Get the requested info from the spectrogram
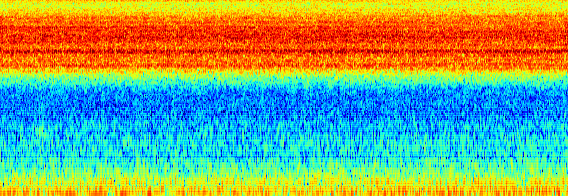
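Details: Cicada chorus offered as a mid-frequency masking sound for tinnitus relief: a dense, unbroken high-pitched buzzing hiss, steady in loudness throughout, with no pauses or pulses and no other sounds.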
